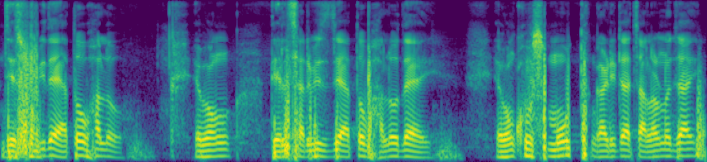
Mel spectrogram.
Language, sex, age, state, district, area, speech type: Bengali, male, 60+, West Bengal, Jhargram, rural, spontaneous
